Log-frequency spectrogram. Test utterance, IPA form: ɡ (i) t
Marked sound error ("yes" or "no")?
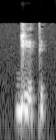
no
